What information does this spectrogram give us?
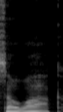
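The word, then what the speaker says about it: צעק: eight one seven no not socks like you wear uh it's actually pronounced sawak okay so walk to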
